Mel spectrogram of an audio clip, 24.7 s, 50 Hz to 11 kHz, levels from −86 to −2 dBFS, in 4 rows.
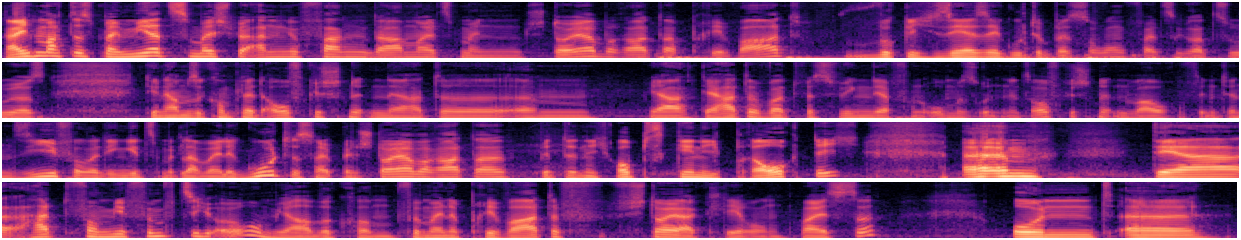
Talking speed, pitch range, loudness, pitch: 190 wpm, 105-140 Hz, -22 LUFS, 120 Hz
